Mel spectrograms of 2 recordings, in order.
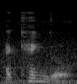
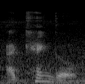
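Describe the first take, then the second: First: The n in 'can' becomes ng before go. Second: The same.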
